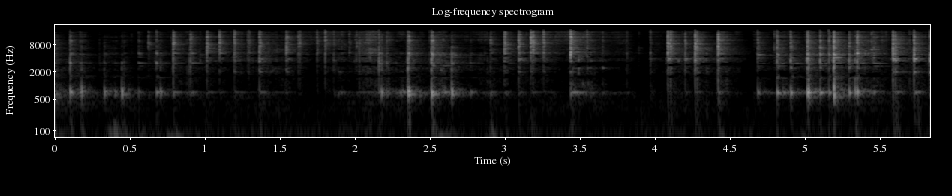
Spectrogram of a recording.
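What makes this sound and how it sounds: Long nails tap and scratch the dimpled outer surface of a hollow, medium-sized hammered copper mug. The result is a fast, uneven run of bright, clicky taps with scratchy texture, each carrying a brief metallic ring around 700 Hz. There are a few short pauses between bursts.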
